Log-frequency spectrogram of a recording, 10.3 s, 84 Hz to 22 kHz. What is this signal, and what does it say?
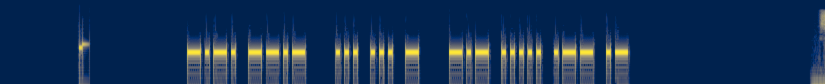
Morse code, heard as a keyed tone, about 22 wpm, 700 Hz. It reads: CQ SST K5WA
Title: K1USN SST QSO Practice - 22wpm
